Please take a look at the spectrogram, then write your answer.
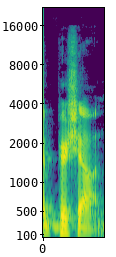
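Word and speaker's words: Persson: Nina Pashan, yes.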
